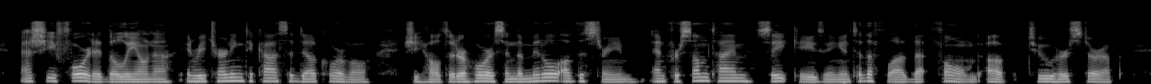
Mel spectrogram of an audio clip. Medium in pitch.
No: low, 130 Hz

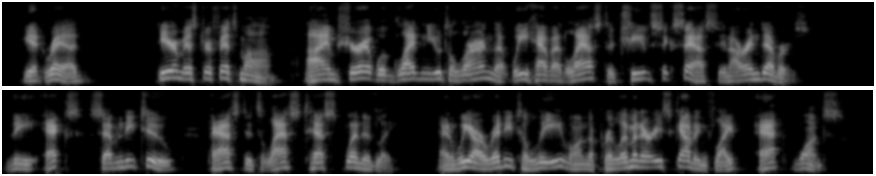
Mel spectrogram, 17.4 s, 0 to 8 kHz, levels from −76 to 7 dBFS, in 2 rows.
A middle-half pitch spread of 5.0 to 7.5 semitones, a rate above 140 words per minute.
Yes: wide, 5.4 semitones; average, 155 wpm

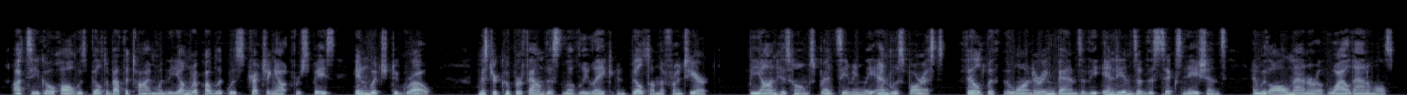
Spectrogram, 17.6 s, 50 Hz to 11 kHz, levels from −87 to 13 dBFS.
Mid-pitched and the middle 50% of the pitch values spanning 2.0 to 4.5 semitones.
Yes: medium, 150 Hz; average, 3.9 semitones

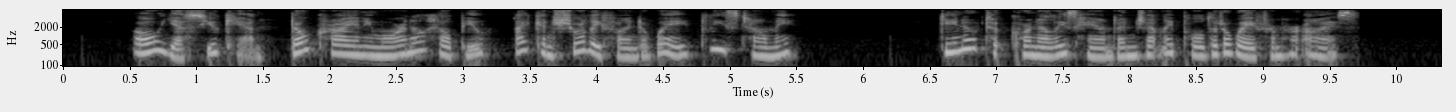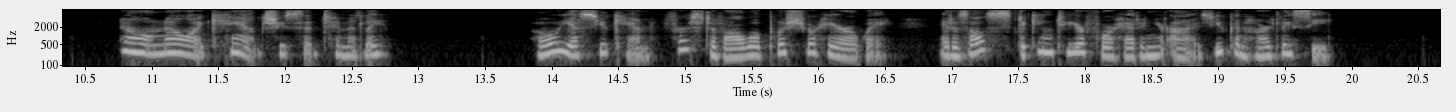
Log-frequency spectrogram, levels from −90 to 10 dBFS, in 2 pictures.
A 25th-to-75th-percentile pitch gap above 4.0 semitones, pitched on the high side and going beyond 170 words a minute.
Yes: average, 4.5 semitones; high, 235 Hz; average, 190 wpm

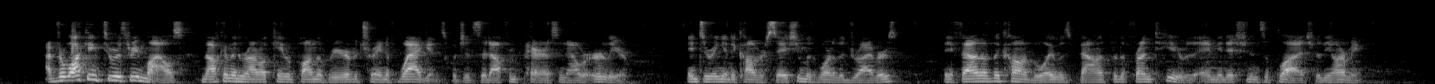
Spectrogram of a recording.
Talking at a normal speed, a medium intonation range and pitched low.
No: fast, 215 wpm; average, 3.0 semitones; low, 115 Hz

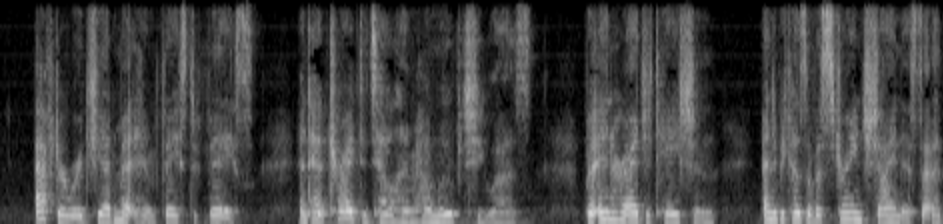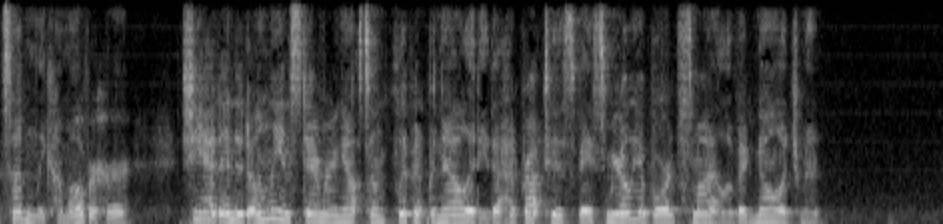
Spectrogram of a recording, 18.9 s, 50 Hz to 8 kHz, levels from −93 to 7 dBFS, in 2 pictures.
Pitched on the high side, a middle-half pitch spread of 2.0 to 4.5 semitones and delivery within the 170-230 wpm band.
Yes: high, 215 Hz; average, 4.0 semitones; average, 180 wpm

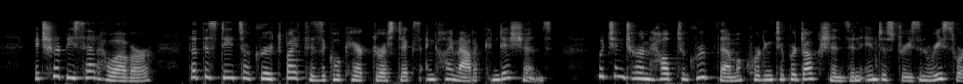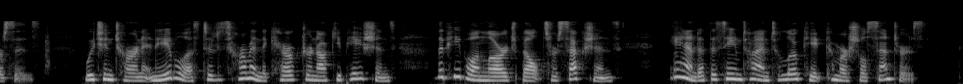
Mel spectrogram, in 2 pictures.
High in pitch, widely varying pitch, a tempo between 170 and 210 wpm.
Yes: high, 220 Hz; wide, 5.9 semitones; average, 180 wpm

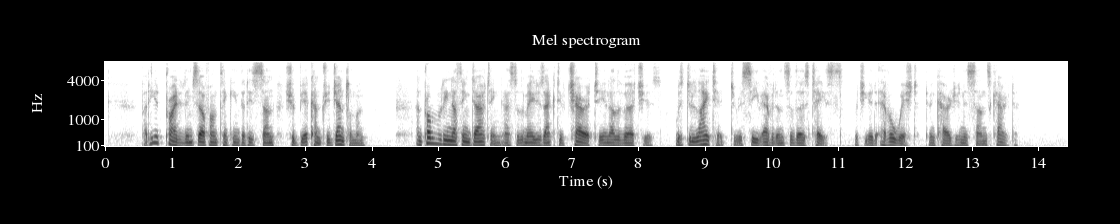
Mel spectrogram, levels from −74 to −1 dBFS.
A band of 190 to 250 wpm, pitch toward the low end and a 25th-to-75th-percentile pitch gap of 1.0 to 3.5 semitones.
Yes: average, 195 wpm; low, 110 Hz; average, 3.2 semitones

